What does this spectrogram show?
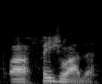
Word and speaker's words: Feijoada: Feijoada. How do you spell it?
